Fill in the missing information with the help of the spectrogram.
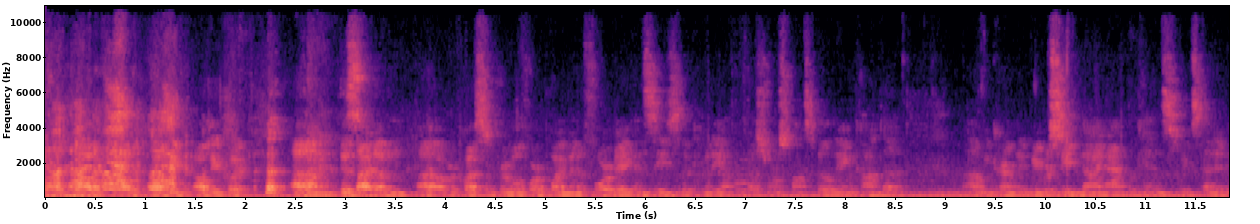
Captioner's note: laughter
